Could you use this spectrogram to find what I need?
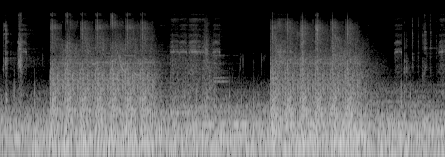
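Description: Gunfire from a game cracks in rapid bursts.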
